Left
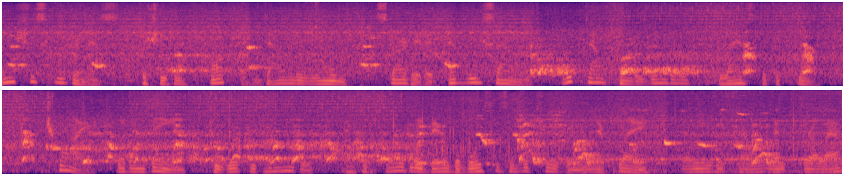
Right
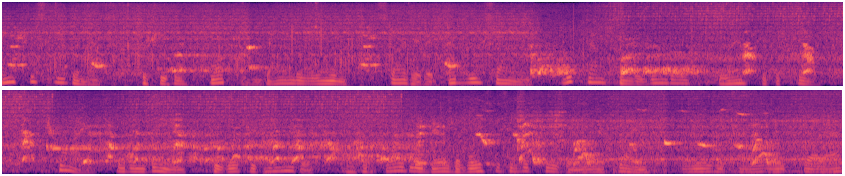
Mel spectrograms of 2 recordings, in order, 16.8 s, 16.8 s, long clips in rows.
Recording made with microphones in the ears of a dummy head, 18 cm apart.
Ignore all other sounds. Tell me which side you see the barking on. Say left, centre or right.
centre.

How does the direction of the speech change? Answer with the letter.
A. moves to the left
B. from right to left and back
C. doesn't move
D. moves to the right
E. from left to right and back
C.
